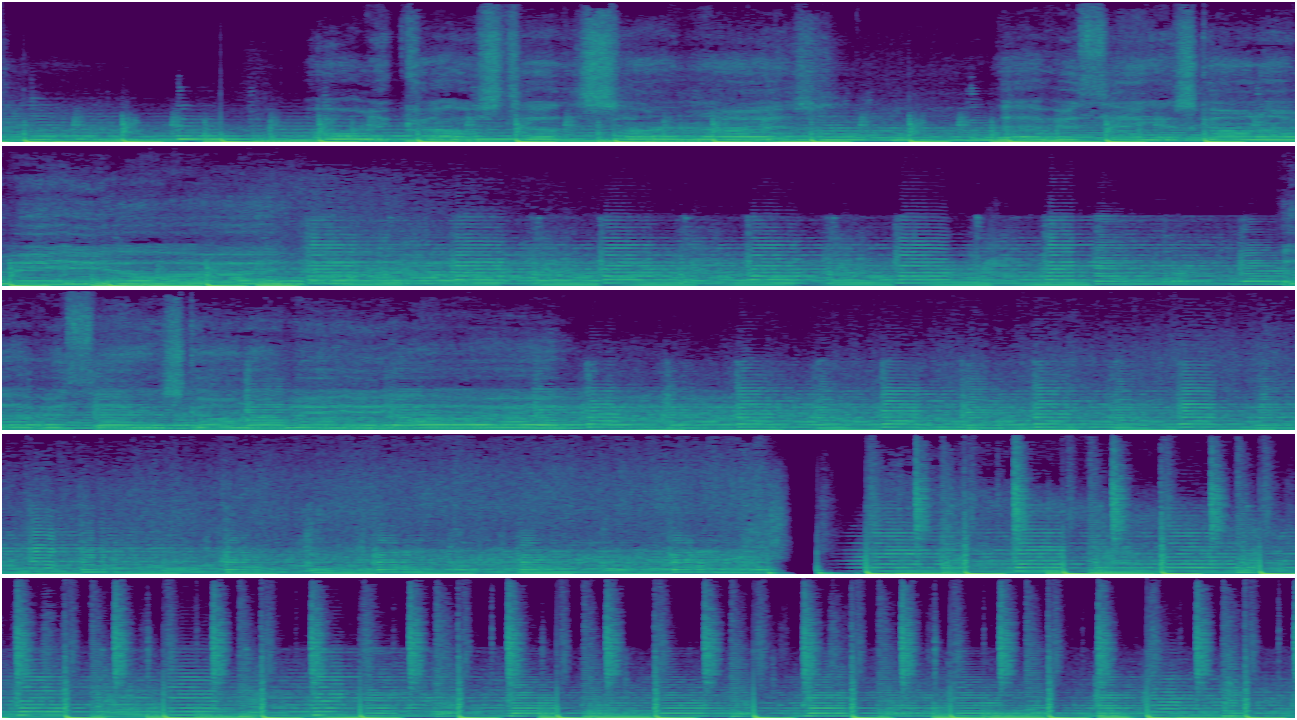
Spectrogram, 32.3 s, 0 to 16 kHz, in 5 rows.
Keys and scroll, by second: 23.4 Delete.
